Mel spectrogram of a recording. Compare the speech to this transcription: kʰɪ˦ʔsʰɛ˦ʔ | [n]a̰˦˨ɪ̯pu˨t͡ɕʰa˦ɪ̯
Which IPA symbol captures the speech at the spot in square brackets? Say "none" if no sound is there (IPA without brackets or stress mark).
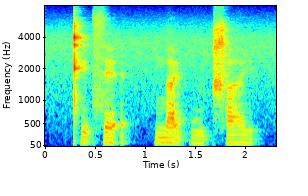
n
